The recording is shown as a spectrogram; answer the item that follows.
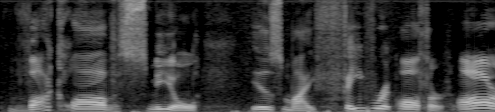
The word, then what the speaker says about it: Smil: And so JJ has sent me a review of a new book by fellow doomer Vaclav Smil, I guess you pronounce S-M-I-L as Smil. And Dr.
